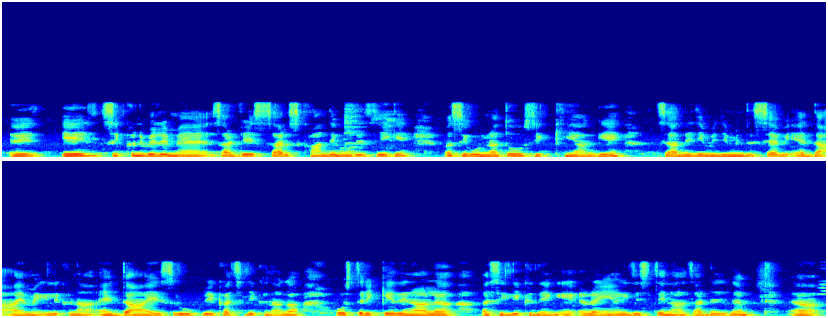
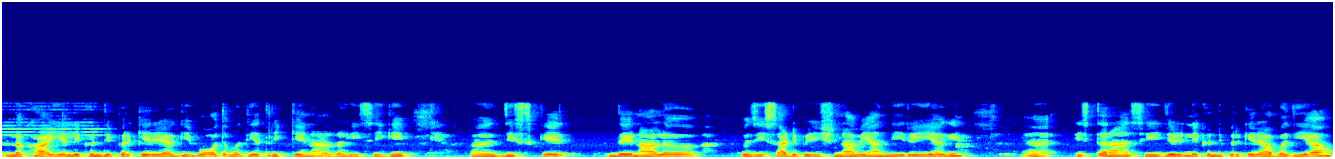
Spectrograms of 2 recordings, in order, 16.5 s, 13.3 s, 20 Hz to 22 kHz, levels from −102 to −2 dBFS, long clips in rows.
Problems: background sounds at intervals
